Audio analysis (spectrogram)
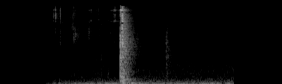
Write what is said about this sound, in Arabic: ثم وضع ديوك ثلاث عملات على الطاولة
